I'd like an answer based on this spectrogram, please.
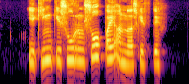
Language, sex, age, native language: Icelandic, male, 15, Icelandic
